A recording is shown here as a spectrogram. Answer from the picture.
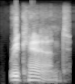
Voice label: "recant", American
